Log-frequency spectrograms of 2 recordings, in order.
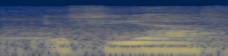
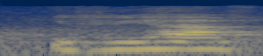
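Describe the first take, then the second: No difference in how they are said.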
